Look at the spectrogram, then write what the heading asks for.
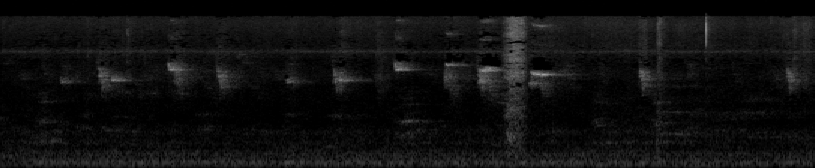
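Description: Small birds chirping: short, high, falling chirps repeated every half second or so, over a steady low background rumble. A brief rustle or scrape stands out about five seconds in.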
